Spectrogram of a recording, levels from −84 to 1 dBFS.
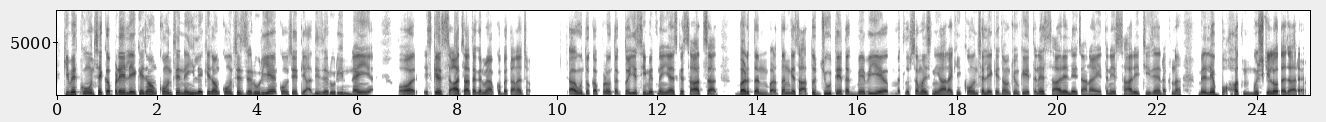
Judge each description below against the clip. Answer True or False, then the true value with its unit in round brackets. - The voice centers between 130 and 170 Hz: True (140 Hz)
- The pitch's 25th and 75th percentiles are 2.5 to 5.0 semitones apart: True (4.0 semitones)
